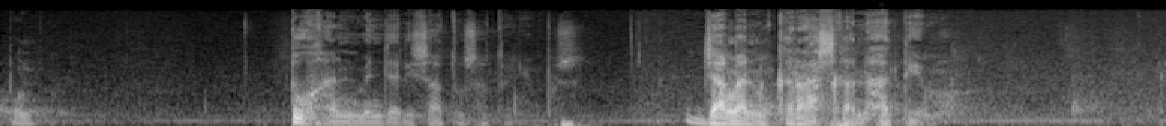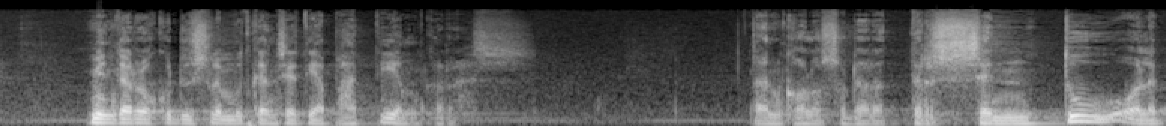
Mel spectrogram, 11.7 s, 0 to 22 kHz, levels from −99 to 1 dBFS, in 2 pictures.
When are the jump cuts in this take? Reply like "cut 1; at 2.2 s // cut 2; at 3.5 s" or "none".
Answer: cut 1; at 3.2 s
